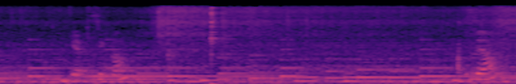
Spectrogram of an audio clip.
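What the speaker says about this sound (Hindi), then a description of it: "इसे हम सौते कर लेंगे।" Onion and capsicum sizzle in hot oil in a pan with asafoetida and turmeric, a steady close crackle with occasional stirring clinks, faint talk in the background.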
